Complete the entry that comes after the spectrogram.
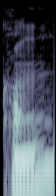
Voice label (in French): "kong2", chinois; Cours de Chinois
